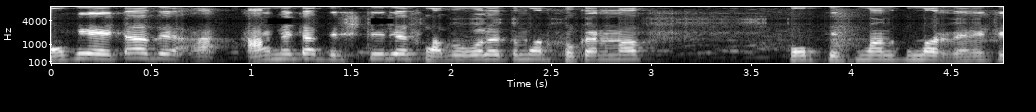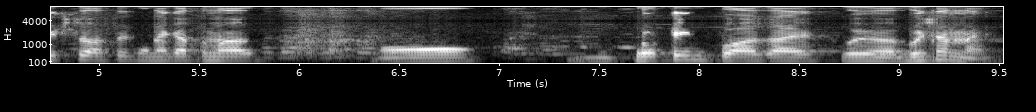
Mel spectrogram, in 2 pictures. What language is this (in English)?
Assamese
